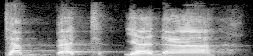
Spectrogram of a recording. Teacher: You don't hear the air on the first ta.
